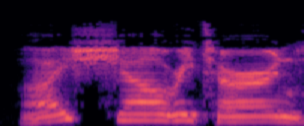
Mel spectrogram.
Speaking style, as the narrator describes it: said Jesus with a sigh

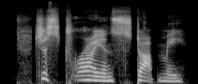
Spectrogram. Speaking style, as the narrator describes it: snarled

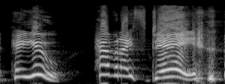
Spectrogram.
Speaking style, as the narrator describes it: The Anya shouts at the woman

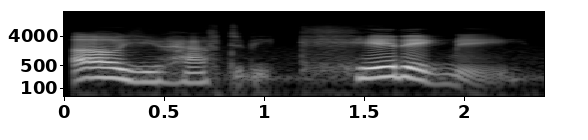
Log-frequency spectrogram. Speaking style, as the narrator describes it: Dana moaned

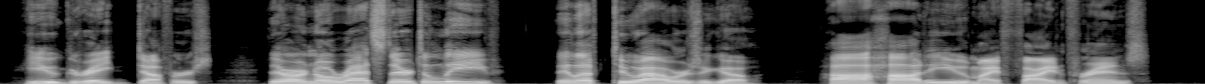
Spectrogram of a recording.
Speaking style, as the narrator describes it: Jip shouted across from the other ship

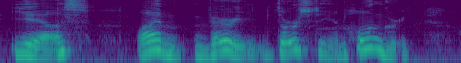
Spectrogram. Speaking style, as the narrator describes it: whined the dog

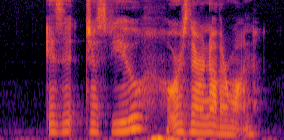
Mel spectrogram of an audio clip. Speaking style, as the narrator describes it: I asked it in a shaky voice

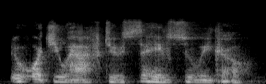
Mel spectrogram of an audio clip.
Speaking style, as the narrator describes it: He just roars

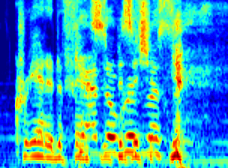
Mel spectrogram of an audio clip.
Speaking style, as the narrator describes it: He yells at them

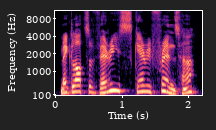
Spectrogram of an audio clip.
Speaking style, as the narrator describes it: I said, chuckling nervously

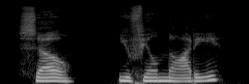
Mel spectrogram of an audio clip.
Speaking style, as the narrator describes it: His voice rumbles in my ear

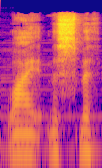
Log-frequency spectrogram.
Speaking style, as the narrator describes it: she faltered

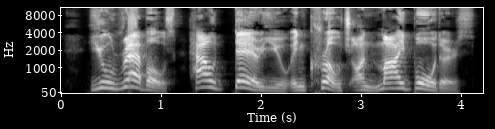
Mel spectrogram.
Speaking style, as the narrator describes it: Han De ... shouted

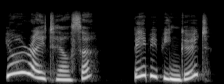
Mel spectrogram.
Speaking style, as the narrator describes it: she called out quite cheerfully

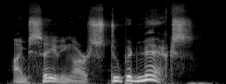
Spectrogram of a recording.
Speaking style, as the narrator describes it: barked Orne

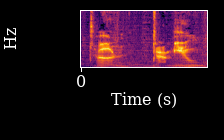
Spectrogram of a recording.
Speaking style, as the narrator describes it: growls, straining every muscle

